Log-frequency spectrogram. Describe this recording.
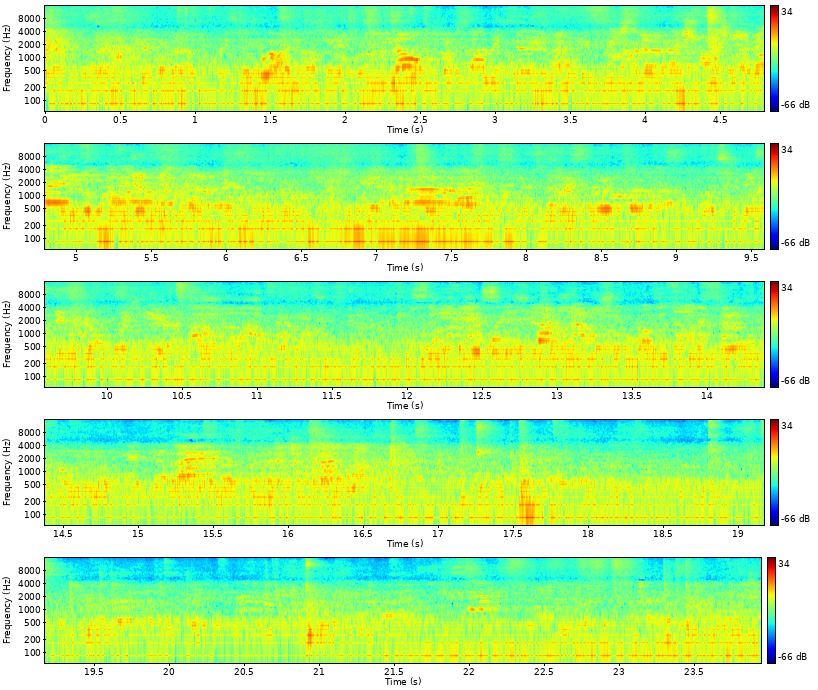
Walk on the Market next to Grande Notre Dame, first outdoor, than indoor, binaural recording.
